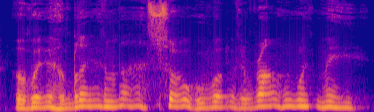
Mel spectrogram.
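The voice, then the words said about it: Soft Elvis-style singer impression. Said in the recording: “do your Elvis ... I start off kind of soft ... That's really good, actually. ... Elvis impersonations”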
